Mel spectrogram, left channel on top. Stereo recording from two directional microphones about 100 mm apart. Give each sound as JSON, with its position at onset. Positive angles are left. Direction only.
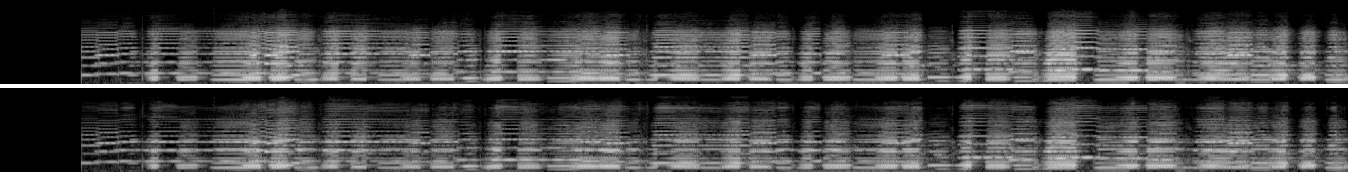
{"t": 1.0, "sound": "accordion", "side_deg": 25}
